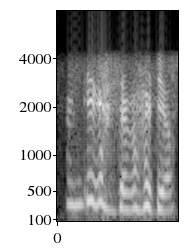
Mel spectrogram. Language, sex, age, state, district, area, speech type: Assamese, female, 18-30, Assam, Kamrup Metropolitan, urban, conversation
